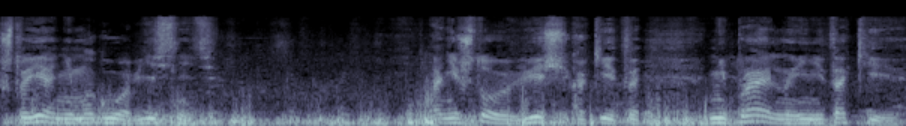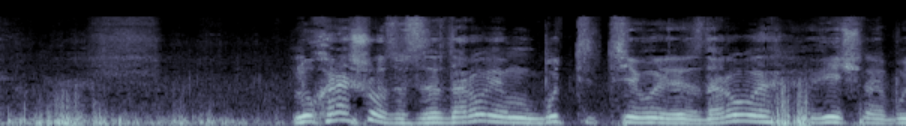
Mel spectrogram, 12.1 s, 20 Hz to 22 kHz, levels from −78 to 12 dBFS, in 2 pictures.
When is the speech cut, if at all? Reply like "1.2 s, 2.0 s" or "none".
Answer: none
